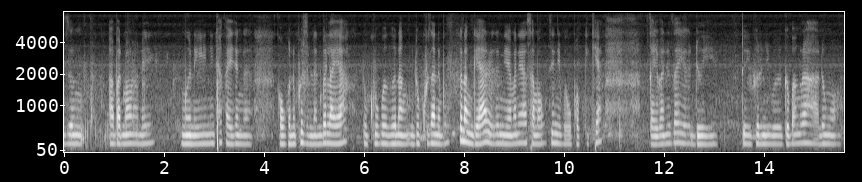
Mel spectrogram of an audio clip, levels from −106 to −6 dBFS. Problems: low volume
